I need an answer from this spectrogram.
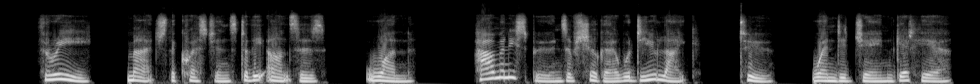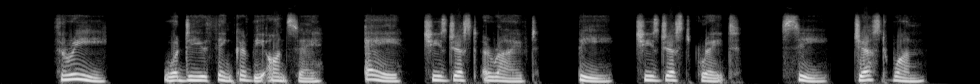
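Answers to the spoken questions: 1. C: Just one.
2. A: She's just arrived.
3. B: She's just great.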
